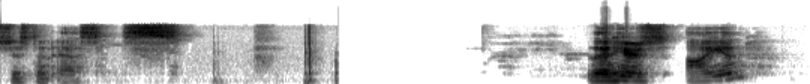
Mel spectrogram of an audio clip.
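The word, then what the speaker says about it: ayin: an essence then here's ayan ayan is another silent letter just like we had a life that was a silent letter in your transliteration of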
